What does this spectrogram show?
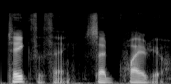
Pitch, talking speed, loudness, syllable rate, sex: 95 Hz, 175 wpm, -20 LUFS, 4.0 syllables/s, male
